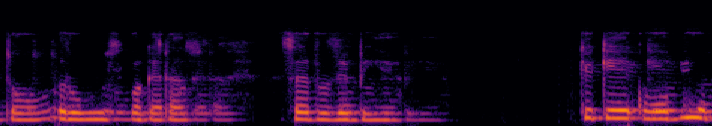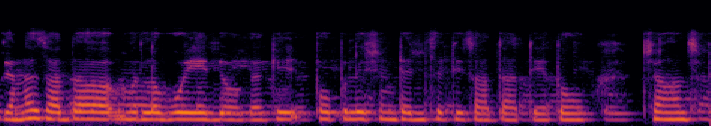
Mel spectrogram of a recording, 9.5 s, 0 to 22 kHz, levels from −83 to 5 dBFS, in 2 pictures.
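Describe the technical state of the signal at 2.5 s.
At 2.5 s there is echo with no canceller, present throughout. A far-end loudspeaker feeds the mic, returning speech about a third of a second later, about 15 dB quieter.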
